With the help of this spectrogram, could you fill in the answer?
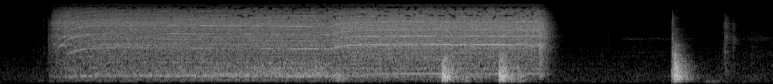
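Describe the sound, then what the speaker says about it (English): A power drill bores into the end of a wooden dowel, running steadily for about five seconds with a slight pitch shift partway through. It stops, followed by a few knocks and a brief clatter. "I'm going to just drill a hole in the end of it."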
